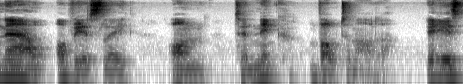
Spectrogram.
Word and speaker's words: Woltemade: And now, obviously on to Nick Volultard. It is pronounced Voltomada, by the way.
